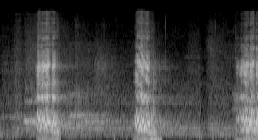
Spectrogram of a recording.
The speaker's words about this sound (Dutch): Het is eigenlijk wel opvallend, want dit is een panda.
